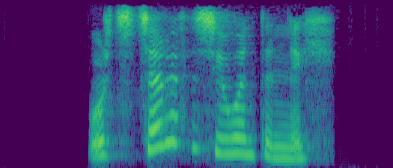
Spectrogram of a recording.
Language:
Kabyle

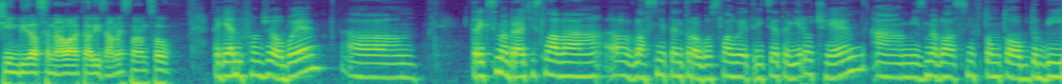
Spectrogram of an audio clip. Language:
Slovak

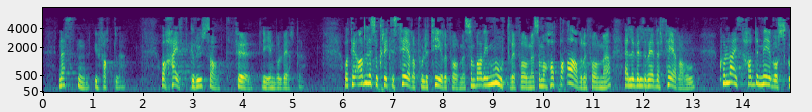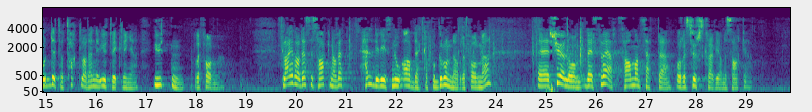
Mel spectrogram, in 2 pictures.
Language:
Norwegian Nynorsk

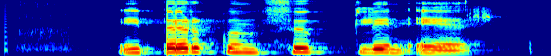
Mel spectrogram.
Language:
Icelandic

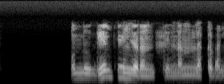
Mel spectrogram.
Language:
Kannada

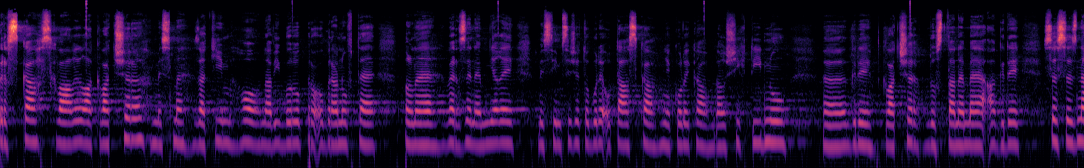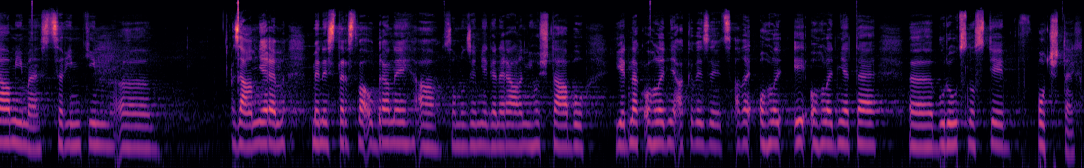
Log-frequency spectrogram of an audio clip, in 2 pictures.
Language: Czech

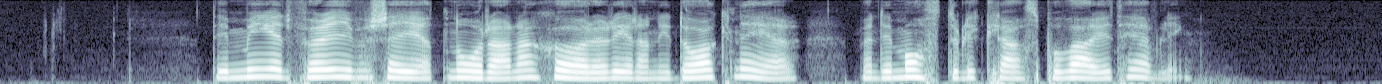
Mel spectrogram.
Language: Swedish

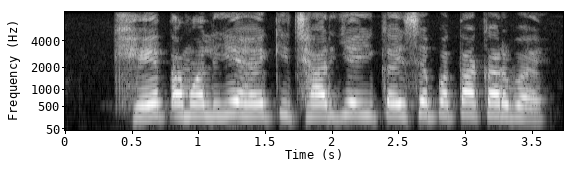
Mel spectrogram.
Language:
Magahi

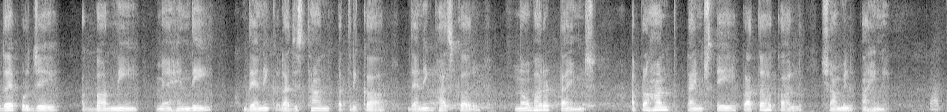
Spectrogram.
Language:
Sindhi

